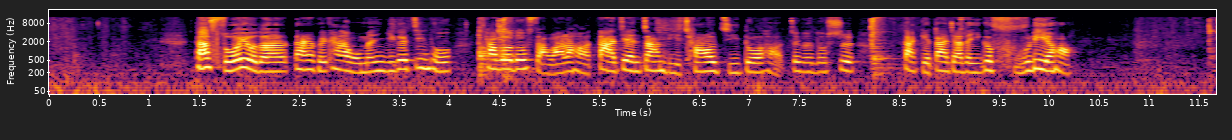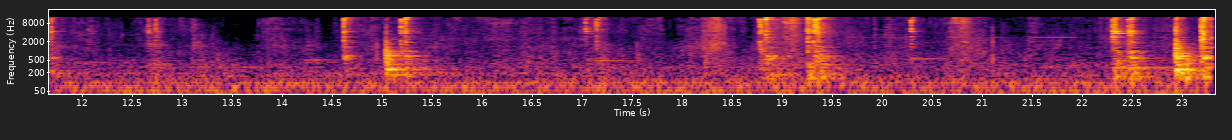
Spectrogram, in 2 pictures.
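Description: Clothes hangers clack and slide along a metal rail.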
